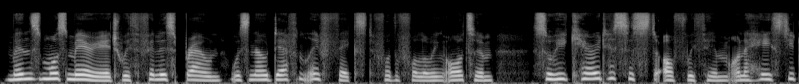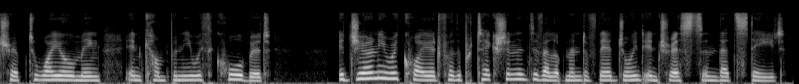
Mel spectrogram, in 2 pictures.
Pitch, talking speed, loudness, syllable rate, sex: 205 Hz, 170 wpm, -18 LUFS, 5.4 syllables/s, female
